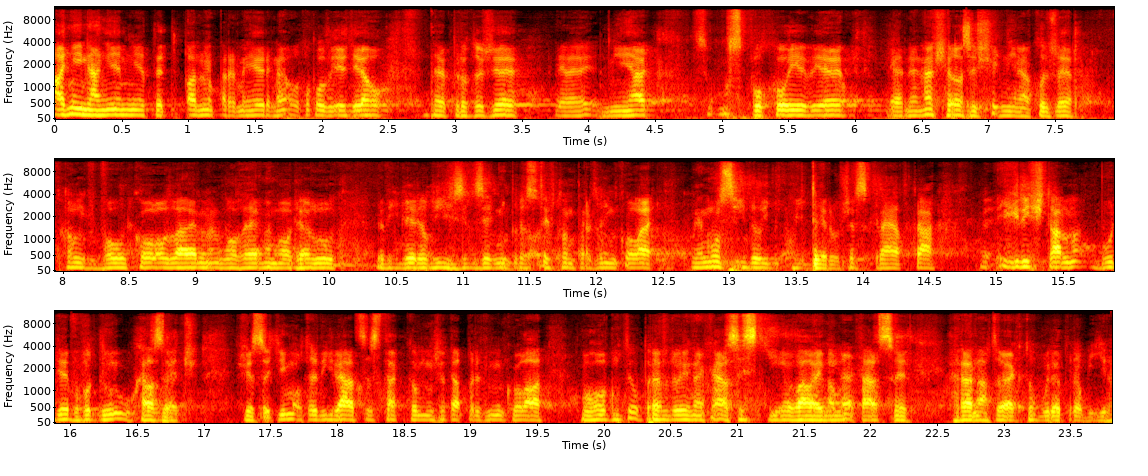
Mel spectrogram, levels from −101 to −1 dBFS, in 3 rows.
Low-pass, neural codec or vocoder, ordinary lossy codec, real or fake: 10.8 kHz; codec, 24 kHz, 1.5 kbps, HILCodec; AAC, 48 kbps; fake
